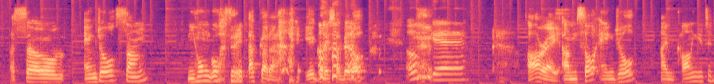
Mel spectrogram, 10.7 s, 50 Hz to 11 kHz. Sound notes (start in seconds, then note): 3.1 in Japanese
